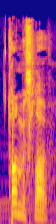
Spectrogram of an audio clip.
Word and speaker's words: Tomislav: Tomislav.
